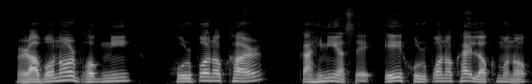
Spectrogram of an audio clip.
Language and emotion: Assamese, neutral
